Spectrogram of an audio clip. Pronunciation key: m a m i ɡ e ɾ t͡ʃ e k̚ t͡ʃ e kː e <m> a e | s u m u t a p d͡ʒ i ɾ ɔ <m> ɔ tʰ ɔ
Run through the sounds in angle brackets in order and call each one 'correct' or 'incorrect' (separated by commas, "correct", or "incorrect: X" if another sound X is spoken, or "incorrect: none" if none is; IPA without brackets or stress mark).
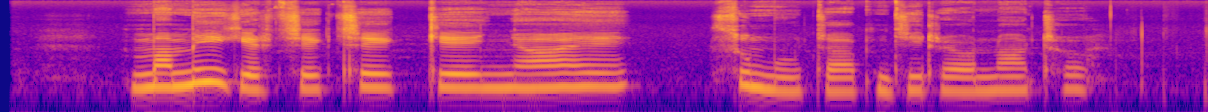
incorrect: ɲ, incorrect: n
